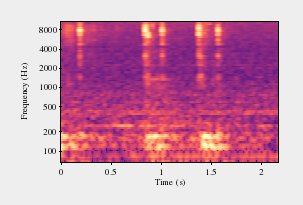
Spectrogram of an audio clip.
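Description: Near silence: room tone with a few faint clicks at the computer, two of them close together about a second in.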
